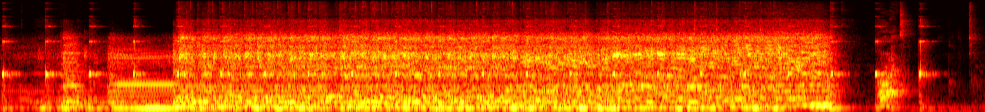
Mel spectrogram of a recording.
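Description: Electric guitar playing a fast chromatic exercise in sixteenth notes, four notes to each tick of a metronome click track. The click ticks nearly alone for about two seconds, the rapid picking runs until about ten and a half seconds in, then stops and the click goes on by itself.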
